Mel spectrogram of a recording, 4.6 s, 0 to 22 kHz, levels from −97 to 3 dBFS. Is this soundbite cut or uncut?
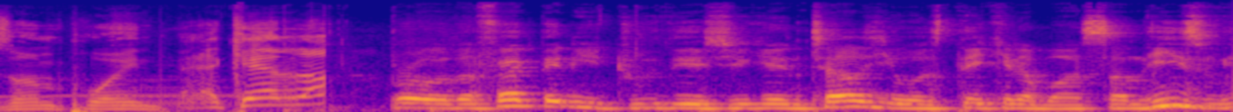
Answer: uncut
